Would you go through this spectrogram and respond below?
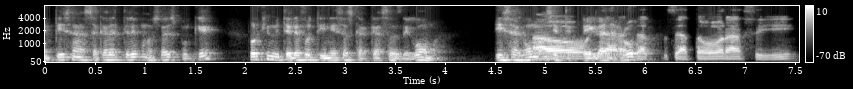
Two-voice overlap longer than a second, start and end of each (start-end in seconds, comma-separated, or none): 4.9-6.2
